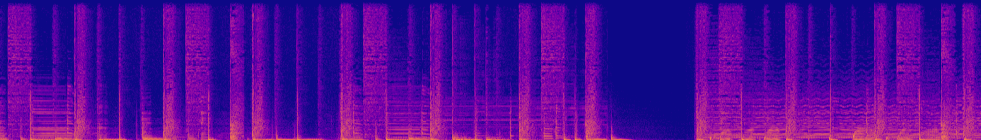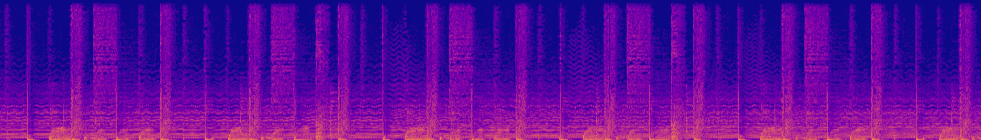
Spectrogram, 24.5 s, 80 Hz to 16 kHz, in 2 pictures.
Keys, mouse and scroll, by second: 1.7 click, 4.0-9.9 drag, 9.9 scroll down 2, 10.1 shift+middle click, 10.4-11.5 scroll up 2, 12.0-17.2 drag, 18.7-23.2 drag, 23.4-24.5 shift+middle drag.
